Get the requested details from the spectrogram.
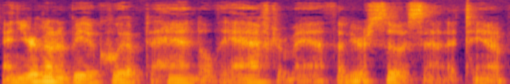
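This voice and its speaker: The speaker talks at a fairly quick pace with vocal fry and ordinary pitch variation. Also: man. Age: 70s. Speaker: attorney. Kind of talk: interview answer.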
